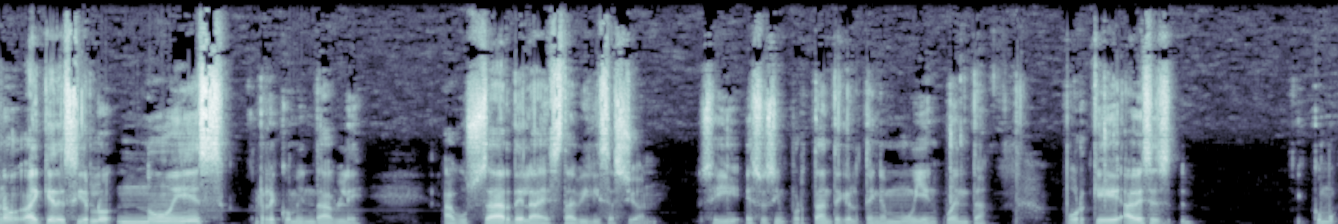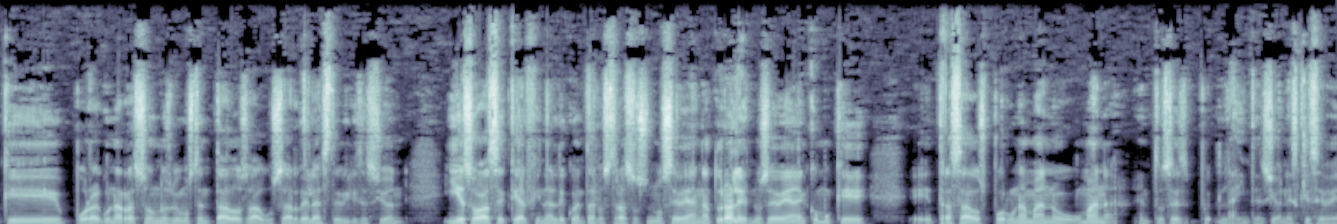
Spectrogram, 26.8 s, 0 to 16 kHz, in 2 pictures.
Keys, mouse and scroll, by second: 0.2 click, 0.9 click, 1.3 click, 1.8 click, 2.8 click, 4.2-9.6 drag, 10.4 e, 10.6-11.8 drag, 11.9 e, 12.1-15.9 drag, 16.5-18.4 drag, 18.9-20.4 drag, 21.6-23.3 drag, 23.5-26.7 drag.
